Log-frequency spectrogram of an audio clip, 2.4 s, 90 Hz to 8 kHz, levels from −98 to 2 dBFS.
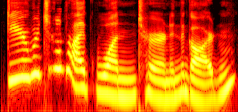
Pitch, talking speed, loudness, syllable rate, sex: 230 Hz, 225 wpm, -16 LUFS, 5.3 syllables/s, female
